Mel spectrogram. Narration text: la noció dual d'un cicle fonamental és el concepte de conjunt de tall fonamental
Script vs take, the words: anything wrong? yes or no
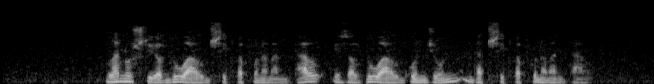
yes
